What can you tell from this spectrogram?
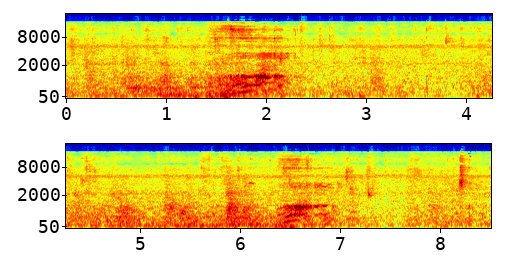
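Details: Two slow, rough snoring breaths about four to five seconds apart during sleep, over steady background hiss; snoring.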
